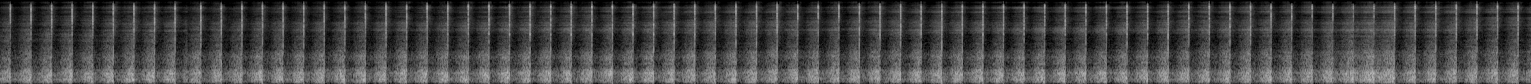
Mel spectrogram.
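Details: First laser tattoo removal session on an adult's chest tattoo, white frosting visible: rapid, steady snapping pulses at about 146 a minute as the laser tattoo removal device fires.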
